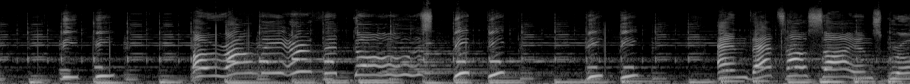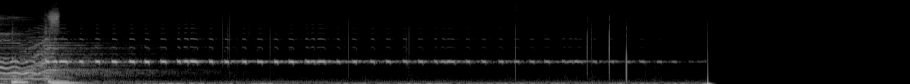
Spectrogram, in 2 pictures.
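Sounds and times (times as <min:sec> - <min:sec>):
person singing: 0:00.0 - 0:10.4
beeping: 0:00.0 - 0:16.2.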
